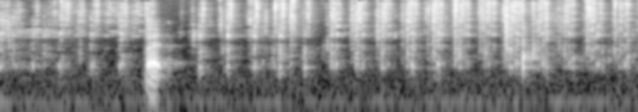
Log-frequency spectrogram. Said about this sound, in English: I'm going to add milk on top of the already finished batter. And here we go. I'm going to whisk it in again.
